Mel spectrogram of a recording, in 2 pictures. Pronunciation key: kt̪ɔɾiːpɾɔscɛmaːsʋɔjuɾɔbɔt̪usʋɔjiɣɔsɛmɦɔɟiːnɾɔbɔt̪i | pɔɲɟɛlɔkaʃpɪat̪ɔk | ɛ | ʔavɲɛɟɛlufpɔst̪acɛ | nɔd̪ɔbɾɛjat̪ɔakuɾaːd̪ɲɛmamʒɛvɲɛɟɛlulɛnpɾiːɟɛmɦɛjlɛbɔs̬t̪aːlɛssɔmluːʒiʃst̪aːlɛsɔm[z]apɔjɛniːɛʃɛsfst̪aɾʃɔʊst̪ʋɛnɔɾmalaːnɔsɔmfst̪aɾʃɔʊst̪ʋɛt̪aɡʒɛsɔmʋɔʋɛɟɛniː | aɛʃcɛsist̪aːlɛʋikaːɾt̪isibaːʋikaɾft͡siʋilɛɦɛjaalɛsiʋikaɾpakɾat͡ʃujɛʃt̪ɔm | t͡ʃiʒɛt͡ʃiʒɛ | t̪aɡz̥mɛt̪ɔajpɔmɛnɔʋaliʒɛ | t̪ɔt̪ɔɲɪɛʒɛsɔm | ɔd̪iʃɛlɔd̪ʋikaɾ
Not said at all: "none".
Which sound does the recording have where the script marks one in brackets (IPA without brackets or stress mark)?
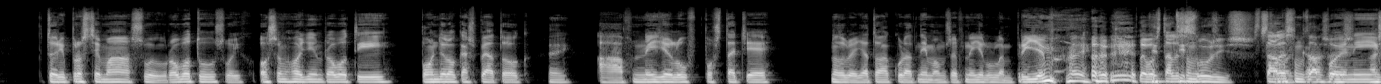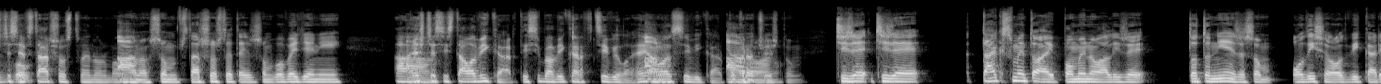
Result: z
